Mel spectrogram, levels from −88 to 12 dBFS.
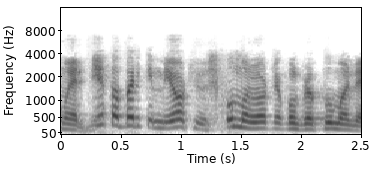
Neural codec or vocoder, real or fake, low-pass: codec, 16 kHz, 0.5 kbps, X-Codec, WavLM features, trained on Multilingual LibriSpeech; fake; 7.2 kHz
